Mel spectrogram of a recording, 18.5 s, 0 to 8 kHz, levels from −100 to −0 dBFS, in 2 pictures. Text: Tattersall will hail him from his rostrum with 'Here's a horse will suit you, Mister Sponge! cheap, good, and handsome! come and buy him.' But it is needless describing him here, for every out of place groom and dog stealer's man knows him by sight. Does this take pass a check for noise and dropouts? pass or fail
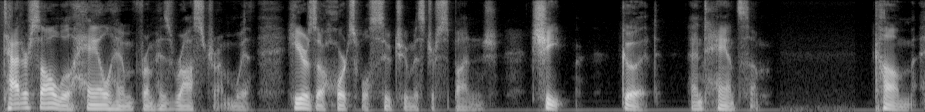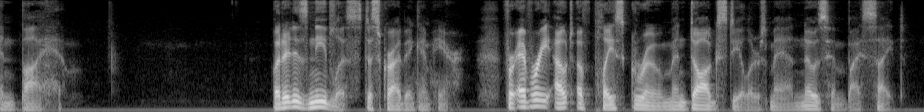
pass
